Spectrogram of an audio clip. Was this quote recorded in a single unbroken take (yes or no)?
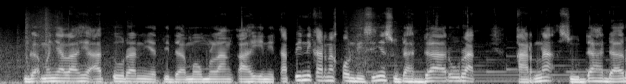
yes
